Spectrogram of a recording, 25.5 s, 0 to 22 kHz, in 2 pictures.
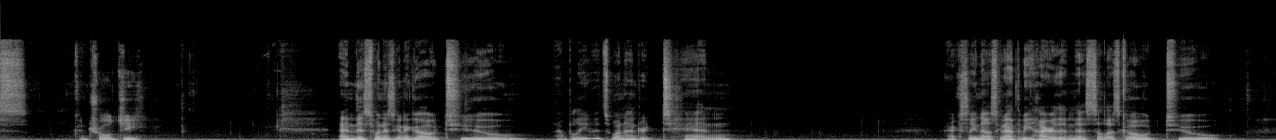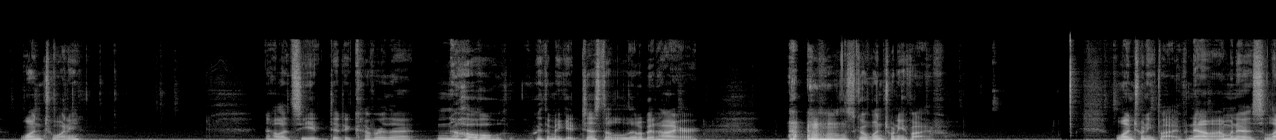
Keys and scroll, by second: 1.9 super+g, 12.9-14.1 typing, 21.0-22.1 typing.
